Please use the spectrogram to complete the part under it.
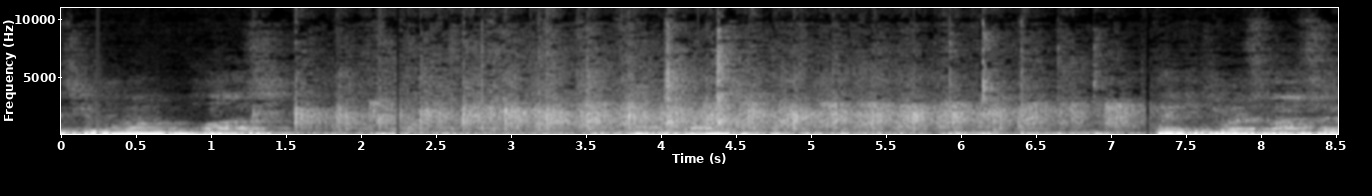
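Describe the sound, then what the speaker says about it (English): A crowd at a candidate forum gives the candidates a round of applause, a dense, loud burst of clapping lasting several seconds, with a speaking voice just before it starts and again as it fades out. "Let's give them a round of applause."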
